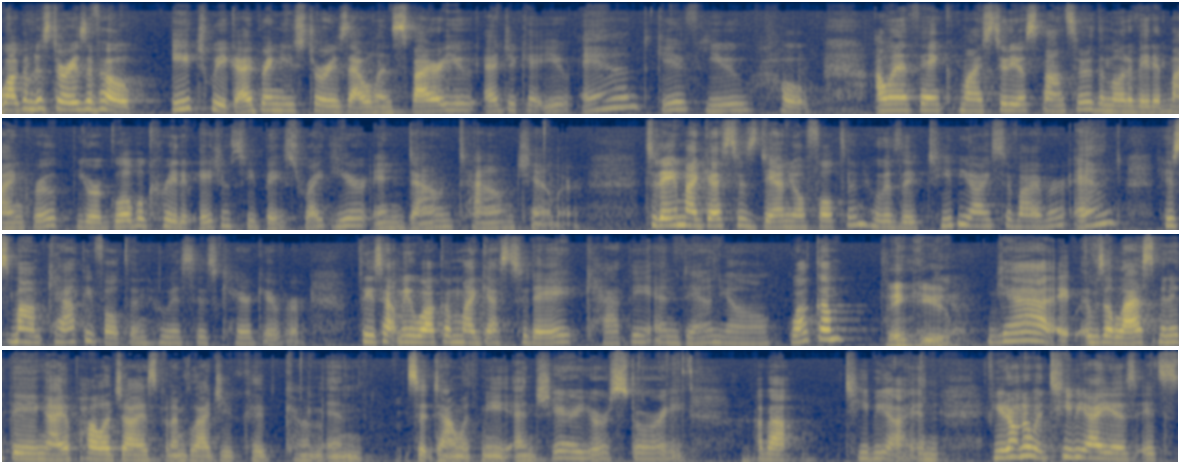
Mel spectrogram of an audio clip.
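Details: Adult woman speaking; typical speech.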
